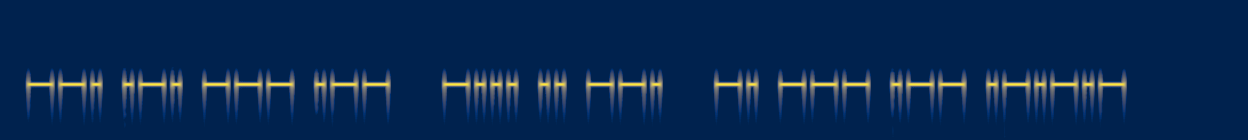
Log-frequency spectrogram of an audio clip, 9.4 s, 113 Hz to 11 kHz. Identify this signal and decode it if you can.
Morse code, heard as a keyed tone, about 20 wpm, 700 Hz. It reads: GROW BIG NOW.
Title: Sentences from Top 1000 Words - Review Part 1 - 20wpm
